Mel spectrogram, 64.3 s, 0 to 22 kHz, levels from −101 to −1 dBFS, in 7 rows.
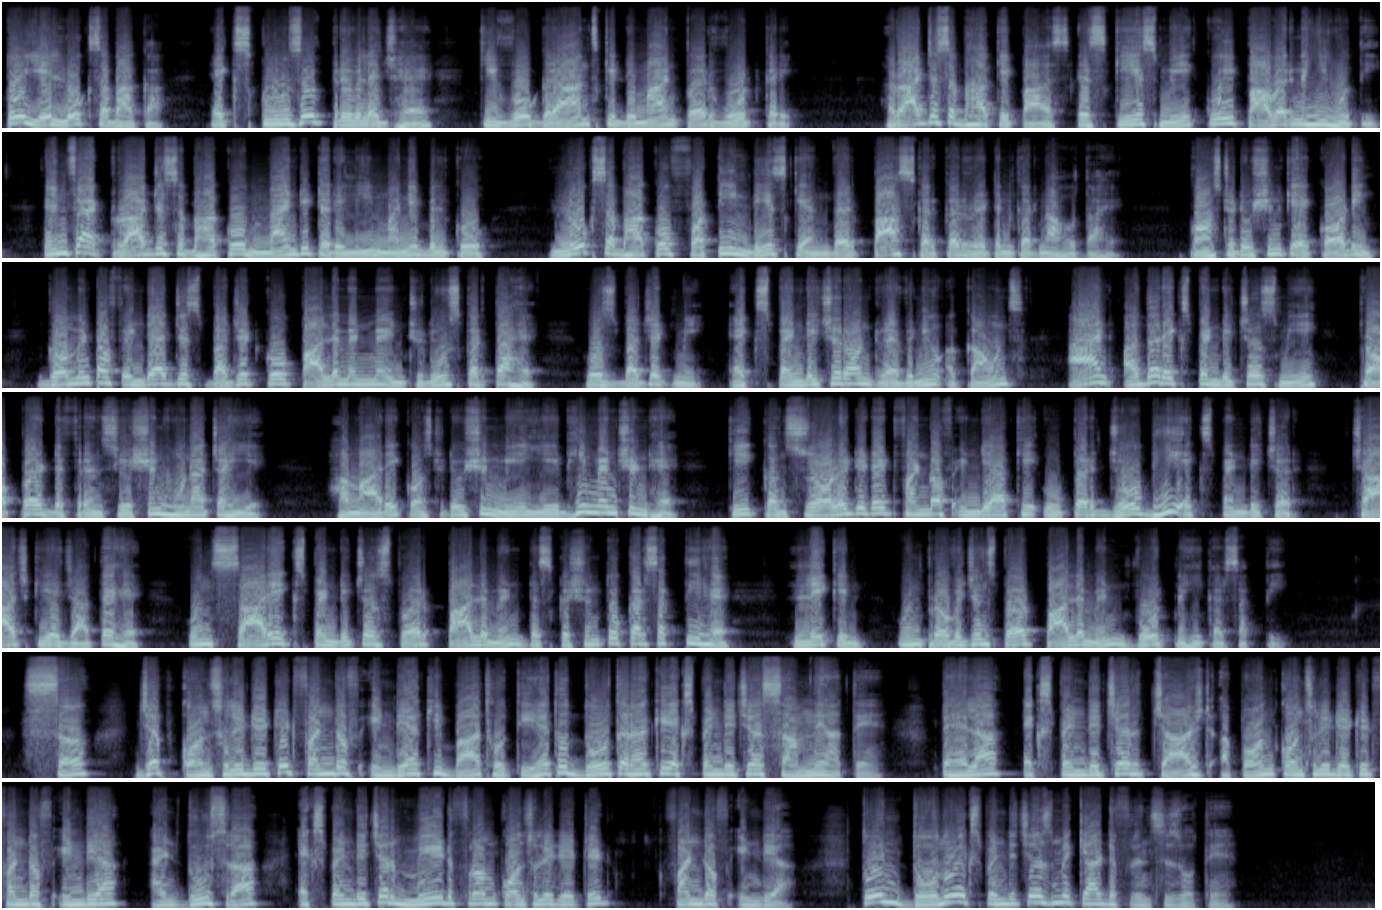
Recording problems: distortion; heavy; 19% of the sound clipped

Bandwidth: 17.5 kHz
